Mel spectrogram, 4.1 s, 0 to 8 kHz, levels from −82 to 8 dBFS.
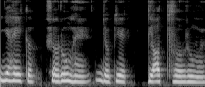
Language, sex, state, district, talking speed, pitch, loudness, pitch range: Hindi, female, Uttar Pradesh, Etah, 130 wpm, 200 Hz, -15 LUFS, 190-220 Hz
